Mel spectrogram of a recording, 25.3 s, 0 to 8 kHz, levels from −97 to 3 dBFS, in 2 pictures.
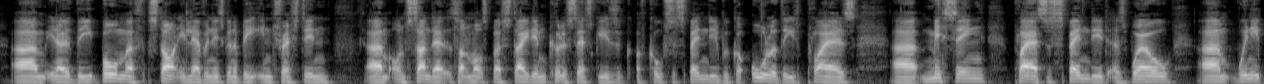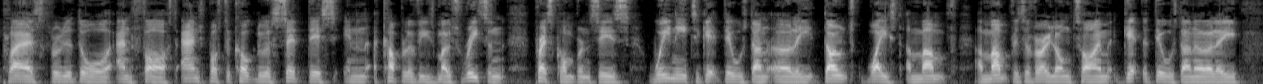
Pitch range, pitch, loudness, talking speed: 95-105 Hz, 100 Hz, -27 LUFS, 195 wpm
